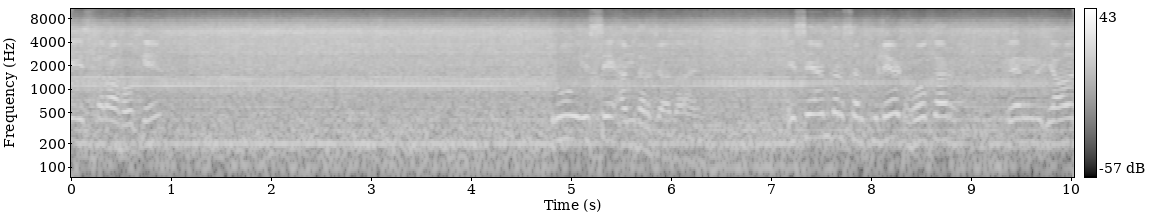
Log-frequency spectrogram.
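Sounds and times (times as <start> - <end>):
turbine generator hum and whine: 0.0 - 10.0.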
